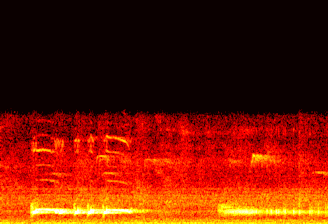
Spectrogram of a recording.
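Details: Zebra dove, Silver against Cemani Kolbuntet Trex in song contest: a pulsed rolling cooing phrase of about five beats, followed after a pause by a softer, longer drawn-out coo, with faint high chirps overhead.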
